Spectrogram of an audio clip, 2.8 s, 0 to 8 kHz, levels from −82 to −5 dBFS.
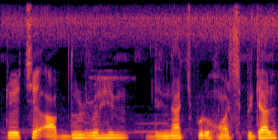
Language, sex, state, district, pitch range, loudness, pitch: Bengali, male, West Bengal, Dakshin Dinajpur, 135-155 Hz, -19 LUFS, 150 Hz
